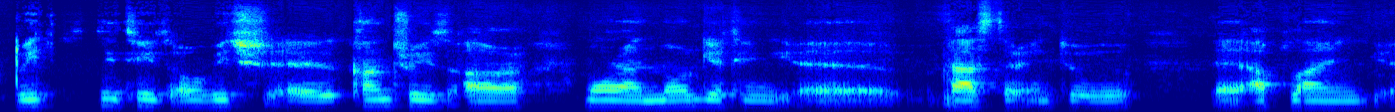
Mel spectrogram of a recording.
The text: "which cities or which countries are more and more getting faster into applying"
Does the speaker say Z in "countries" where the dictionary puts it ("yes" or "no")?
yes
